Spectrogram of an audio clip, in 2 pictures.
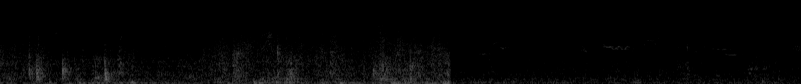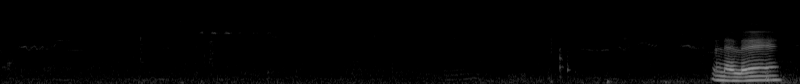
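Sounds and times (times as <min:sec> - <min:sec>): faint bird chirps and whistles: 0:04.7 - 0:13.0.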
